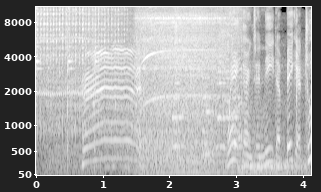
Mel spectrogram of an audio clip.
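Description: Cartoon power-drill sound effect: a fast rattle against rock, under background music. Short wordless character vocal sounds come about a second in and again near the end.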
